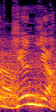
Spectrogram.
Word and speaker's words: Yevgeniya: I got Kathy Bradford, she's going to give me the correct pronunciation. Go ahead. We're at Yevgeniya's show. Yevgeniya.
